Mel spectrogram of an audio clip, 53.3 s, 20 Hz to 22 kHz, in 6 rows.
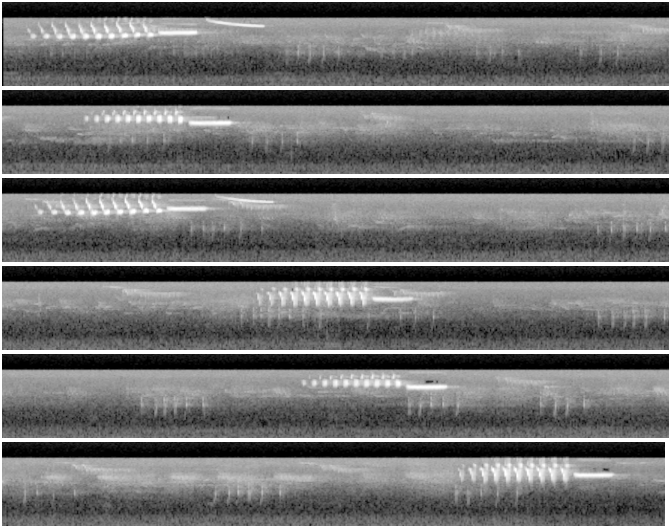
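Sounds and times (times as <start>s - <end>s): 
yellowhammer singing: 0.0s - 53.2s.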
